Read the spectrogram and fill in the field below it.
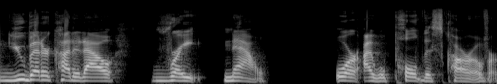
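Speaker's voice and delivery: low, authoritative, stern tone, pitch dropped. Warning two people screaming at each other in the car, lower tone. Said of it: "my tone gets lower ... it's not said in a high voice".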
